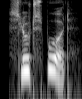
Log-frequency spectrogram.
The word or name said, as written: slutspurt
